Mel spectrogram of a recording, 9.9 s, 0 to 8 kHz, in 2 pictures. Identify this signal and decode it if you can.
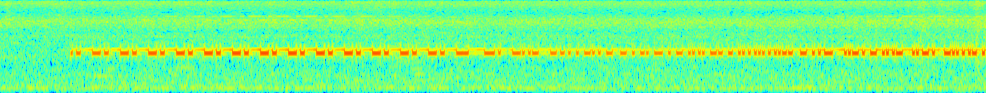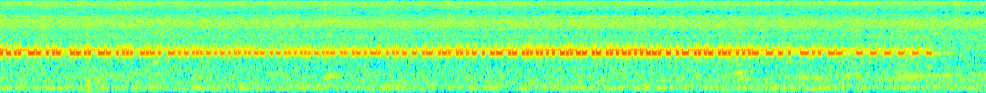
NAVTEX (SITOR-B), 100 baud, 170 Hz shift, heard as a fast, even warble, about 1440 Hz centre, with fading and the noise inside a subway train. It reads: ZCZC GB69 GALE WARNING 315. W 8 TO 9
